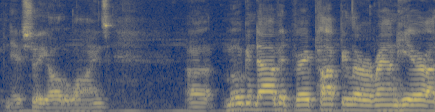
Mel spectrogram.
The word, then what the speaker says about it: Mogen David: bit the mogen David or most people saved mogen David and some people pronounce that Morgan David no are no are mogen David wine company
